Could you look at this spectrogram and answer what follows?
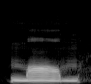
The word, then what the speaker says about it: Maugham: Maugham is how it's pronounced, apparently.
